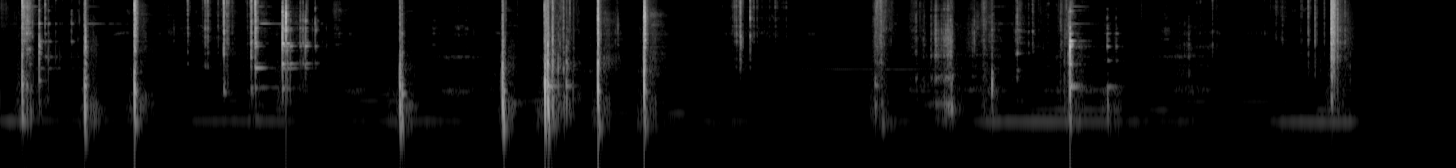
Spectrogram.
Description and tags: SFX, wood, stone floor, axe handling, chop, ching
